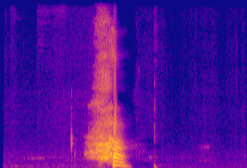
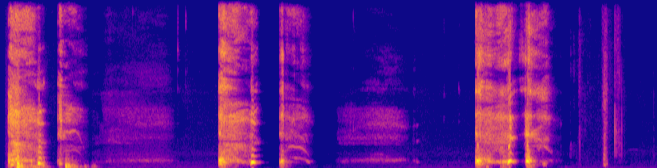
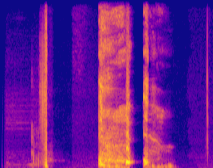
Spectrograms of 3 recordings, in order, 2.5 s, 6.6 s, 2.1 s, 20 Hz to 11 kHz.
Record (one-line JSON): {"exhalation_length": "2.5 s", "exhalation_amplitude": 32767, "exhalation_signal_mean_std_ratio": 0.27, "three_cough_length": "6.6 s", "three_cough_amplitude": 32768, "three_cough_signal_mean_std_ratio": 0.27, "cough_length": "2.1 s", "cough_amplitude": 32768, "cough_signal_mean_std_ratio": 0.34, "survey_phase": "beta (2021-08-13 to 2022-03-07)", "age": "18-44", "gender": "Female", "wearing_mask": "Yes", "symptom_cough_any": true, "symptom_runny_or_blocked_nose": true, "symptom_sore_throat": true, "symptom_abdominal_pain": true, "symptom_fatigue": true, "symptom_headache": true, "symptom_onset": "4 days", "smoker_status": "Never smoked", "respiratory_condition_asthma": false, "respiratory_condition_other": false, "recruitment_source": "Test and Trace", "submission_delay": "1 day", "covid_test_result": "Positive", "covid_test_method": "RT-qPCR", "covid_ct_value": 19.2, "covid_ct_gene": "ORF1ab gene", "covid_ct_mean": 19.3, "covid_viral_load": "460000 copies/ml", "covid_viral_load_category": "Low viral load (10K-1M copies/ml)"}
